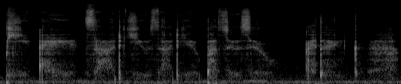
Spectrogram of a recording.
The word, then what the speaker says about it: Pazuzu: So it's P-A-Z-U-Z-U, Pazuzu, I think. I just feel like there's no other way to pronounce that, Pazuzu.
